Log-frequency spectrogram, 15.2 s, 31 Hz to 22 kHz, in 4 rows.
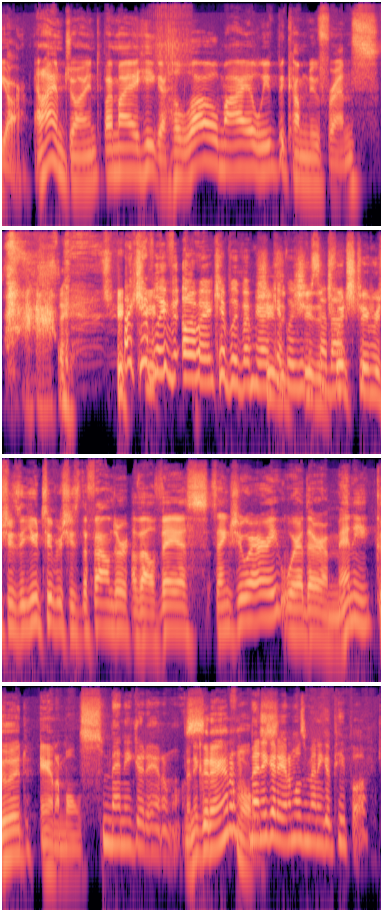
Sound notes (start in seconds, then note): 3.5 Maya growls; 3.9 Hank laughs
